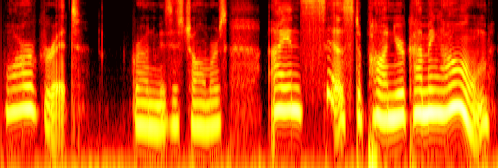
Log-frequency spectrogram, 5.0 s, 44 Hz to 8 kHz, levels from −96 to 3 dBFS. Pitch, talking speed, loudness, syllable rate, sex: 215 Hz, 120 wpm, -15 LUFS, 4.2 syllables/s, female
